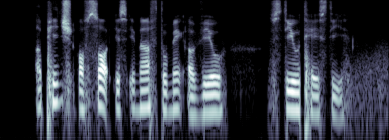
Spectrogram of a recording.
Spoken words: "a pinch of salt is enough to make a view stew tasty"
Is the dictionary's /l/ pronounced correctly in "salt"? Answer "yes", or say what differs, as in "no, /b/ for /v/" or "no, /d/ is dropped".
no, /l/ is dropped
